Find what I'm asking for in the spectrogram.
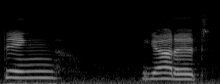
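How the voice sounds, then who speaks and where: Streamer: female, bright, somewhat high voice, casual playful commentary, faint noise with game ambience. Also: steady tone, very slow. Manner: chatty, thinking aloud, playful exclamations. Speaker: gamer, streamer.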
